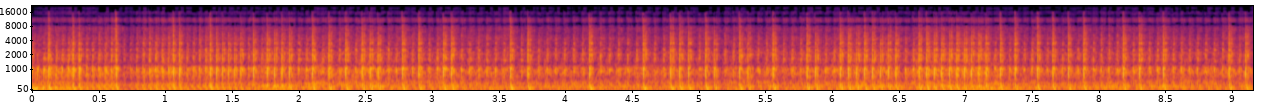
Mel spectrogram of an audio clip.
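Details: 1951 D8 2U dozer big diesel, sitting in a barn since 1990 and started via a pony motor that preheats its intake: loud, rapid, even firing, running steadily with no misses or knocks, sounding healthy.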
